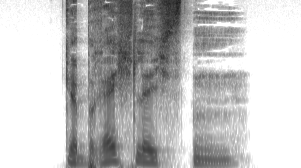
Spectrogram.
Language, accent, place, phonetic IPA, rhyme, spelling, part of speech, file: German, Germany, Berlin, [ɡəˈbʁɛçlɪçstn̩], -ɛçlɪçstn̩, gebrechlichsten, adjective, De-gebrechlichsten.ogg
- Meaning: 1. superlative degree of gebrechlich 2. inflection of gebrechlich: strong genitive masculine/neuter singular superlative degree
